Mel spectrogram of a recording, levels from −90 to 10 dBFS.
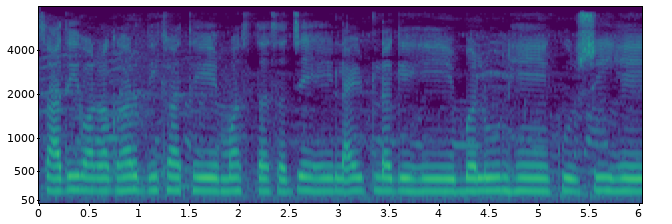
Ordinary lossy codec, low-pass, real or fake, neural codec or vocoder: MP3, 64 kbps; 7.2 kHz; real; none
